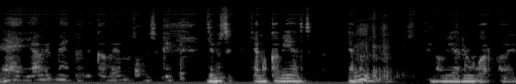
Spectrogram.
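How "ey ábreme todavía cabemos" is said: acted-out high, pitched-up yell. Retelling a bus passenger locked out, yelling at the driver: imitating a man yelling. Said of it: "le empezó a gritar al chofer que".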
